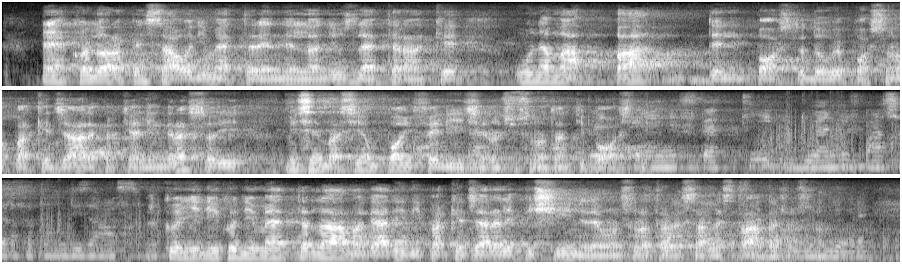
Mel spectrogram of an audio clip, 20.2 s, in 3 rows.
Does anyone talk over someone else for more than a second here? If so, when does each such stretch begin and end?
10.2-11.6, 18.2-19.7

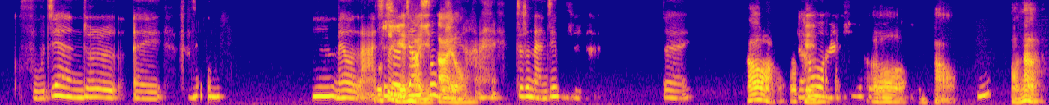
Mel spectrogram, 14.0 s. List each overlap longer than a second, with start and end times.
5.0-6.4

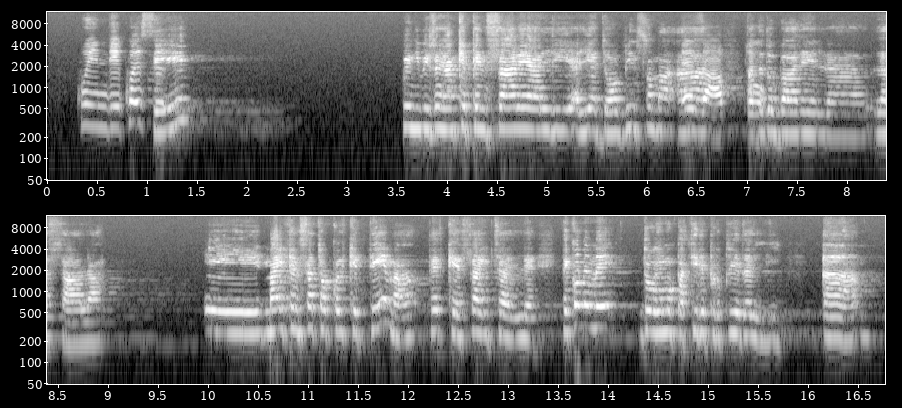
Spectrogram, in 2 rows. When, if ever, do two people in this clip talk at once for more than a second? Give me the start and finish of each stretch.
none

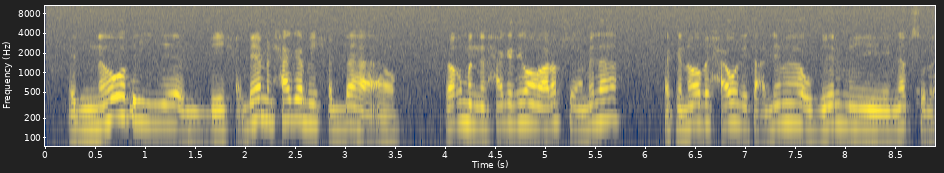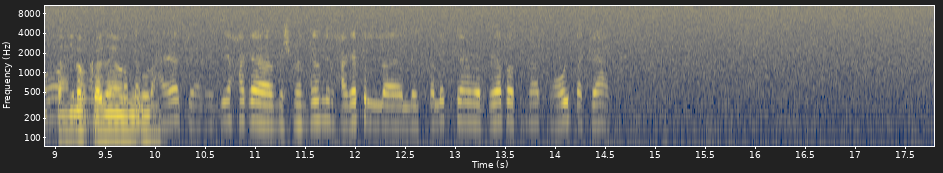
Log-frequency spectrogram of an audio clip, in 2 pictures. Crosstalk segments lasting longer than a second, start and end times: 8.8-10.0

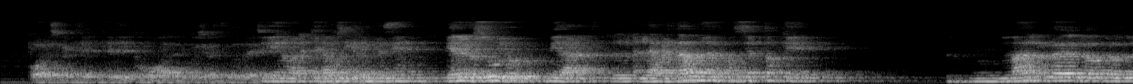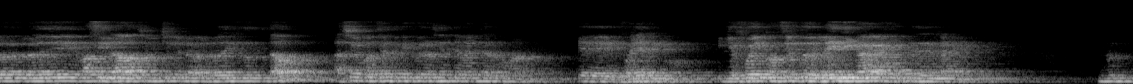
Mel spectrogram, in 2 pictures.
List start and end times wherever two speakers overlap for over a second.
2.6-3.9

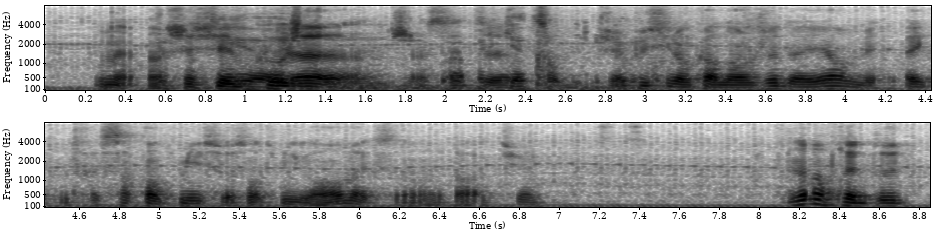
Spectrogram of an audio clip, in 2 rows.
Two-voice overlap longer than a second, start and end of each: 0.6-2.4

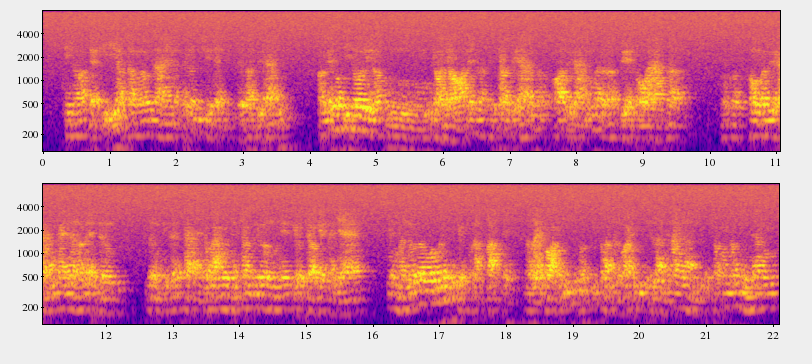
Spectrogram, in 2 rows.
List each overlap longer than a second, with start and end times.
none

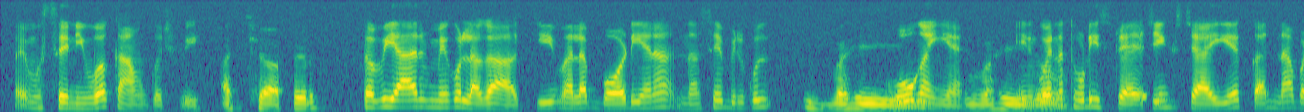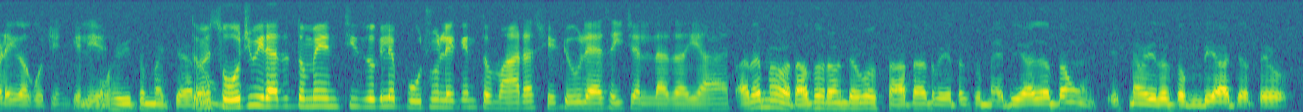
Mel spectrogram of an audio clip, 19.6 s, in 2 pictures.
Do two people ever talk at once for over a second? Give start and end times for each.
none

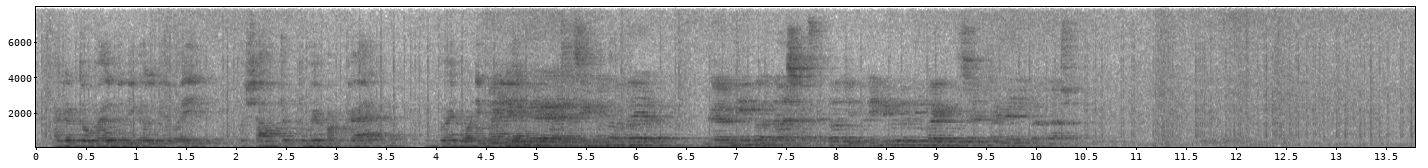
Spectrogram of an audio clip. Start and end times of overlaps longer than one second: 4.5-5.8

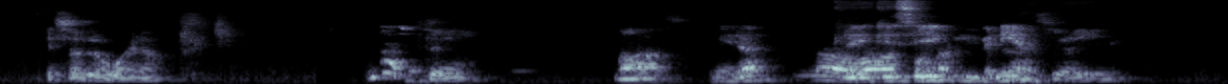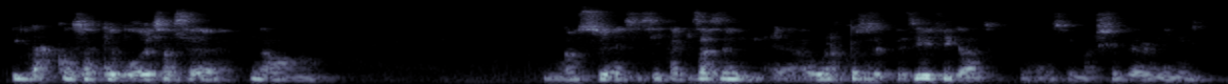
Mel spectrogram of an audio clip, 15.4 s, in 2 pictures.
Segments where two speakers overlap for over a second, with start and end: 5.2-6.5

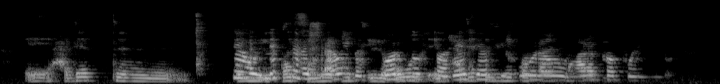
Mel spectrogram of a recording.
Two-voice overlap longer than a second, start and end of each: 2.4-6.0

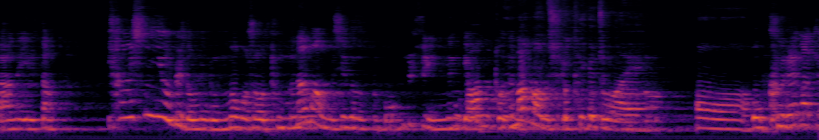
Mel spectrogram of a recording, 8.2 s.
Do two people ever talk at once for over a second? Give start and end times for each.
4.5-6.5

